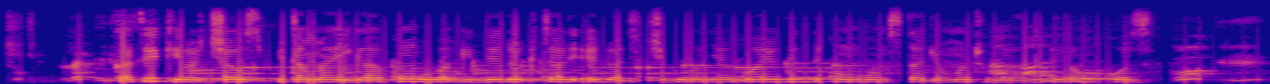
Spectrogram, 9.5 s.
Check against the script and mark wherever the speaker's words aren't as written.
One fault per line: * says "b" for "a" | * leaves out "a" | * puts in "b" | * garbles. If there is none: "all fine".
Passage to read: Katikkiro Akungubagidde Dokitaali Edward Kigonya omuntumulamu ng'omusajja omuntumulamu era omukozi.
* puts in "Charles Peter Mayiga"
* says "gw'ayogeddeko" for "omuntumulamu"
